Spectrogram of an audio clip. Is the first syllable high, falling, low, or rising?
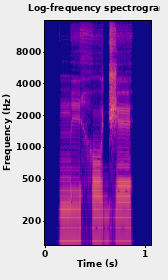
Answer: high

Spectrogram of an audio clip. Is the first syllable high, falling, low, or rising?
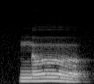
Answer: falling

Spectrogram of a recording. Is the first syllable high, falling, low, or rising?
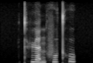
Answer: low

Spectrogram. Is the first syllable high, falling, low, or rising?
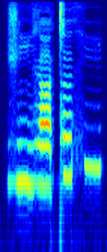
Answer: low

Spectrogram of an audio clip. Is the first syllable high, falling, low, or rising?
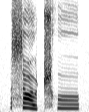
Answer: falling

